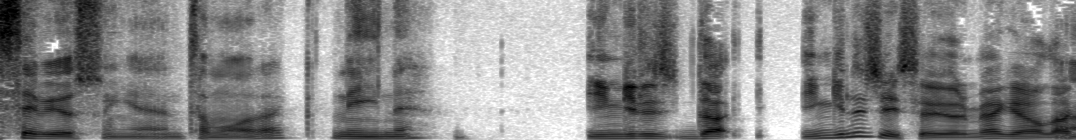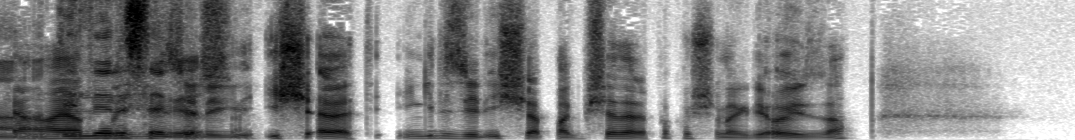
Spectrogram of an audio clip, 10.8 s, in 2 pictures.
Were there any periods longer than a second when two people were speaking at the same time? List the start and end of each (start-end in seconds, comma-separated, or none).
5.3-6.7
